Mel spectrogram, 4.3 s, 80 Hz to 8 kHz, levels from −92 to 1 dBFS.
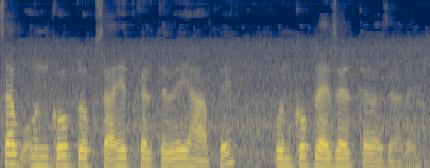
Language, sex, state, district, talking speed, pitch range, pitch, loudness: Hindi, male, Madhya Pradesh, Katni, 165 wpm, 125-145 Hz, 135 Hz, -18 LUFS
